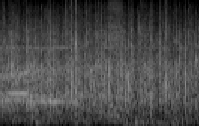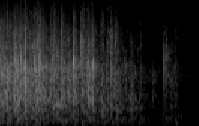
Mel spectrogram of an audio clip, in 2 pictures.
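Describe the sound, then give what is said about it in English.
A crowd applauds with dense, steady hand clapping that holds strong for about four seconds, then thins into a few scattered claps and fades out. “All right, let's give her a hand clap for that.”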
